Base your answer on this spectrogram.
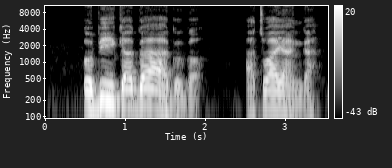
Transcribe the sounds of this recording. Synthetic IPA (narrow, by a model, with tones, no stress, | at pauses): o˦bi˦i˦ka˦ɡɔ˦a˦a˨ɡʊ˨ɡɔ̰˨ | a˨tʊ˦a˦ja˦ŋ̩˨ɡa˦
